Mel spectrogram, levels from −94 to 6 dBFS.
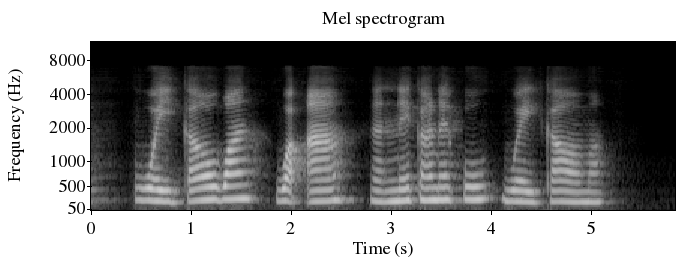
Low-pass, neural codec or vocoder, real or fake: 7.2 kHz; codec, 16 kHz, about 1 kbps, DyCAST, with the encoder's durations; fake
